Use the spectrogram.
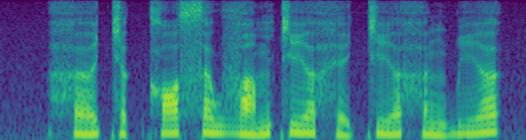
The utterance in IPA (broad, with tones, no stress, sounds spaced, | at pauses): h əː˨˩˦ c ə˨˩ k̚ x ɔ˧˥ s ə˧ w v a˨˩˦ m c i˧ ə̯ h e˨˩˨ c i˨˩˦ ə̯ h ə˨˩ ŋ ɓ i˧˥ ə̯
